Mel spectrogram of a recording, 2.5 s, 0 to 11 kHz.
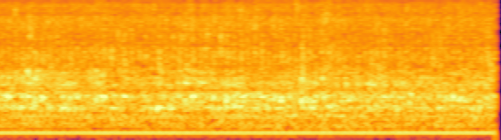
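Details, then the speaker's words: New replacement Surflo 4008 Revolution 3.0 diaphragm water pump in a camper, running dry with no water in it, which it tolerates: a steady, even hum and smooth whir with no knocks or surging, about 66 dB on a phone app. Running normally. "now let me actually close this and the reason why it's still staying on is because I don't have any water in it but it can actually run dry not a problem"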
